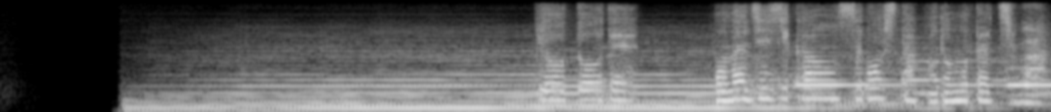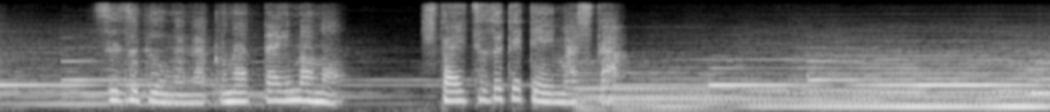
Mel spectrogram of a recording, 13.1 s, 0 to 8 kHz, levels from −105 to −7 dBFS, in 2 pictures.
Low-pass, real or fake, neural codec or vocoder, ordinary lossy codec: 7.2 kHz; fake; codec, 44.1 kHz, 2.6 kbps, SNAC; none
